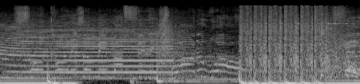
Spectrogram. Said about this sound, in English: Can't use gunshots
